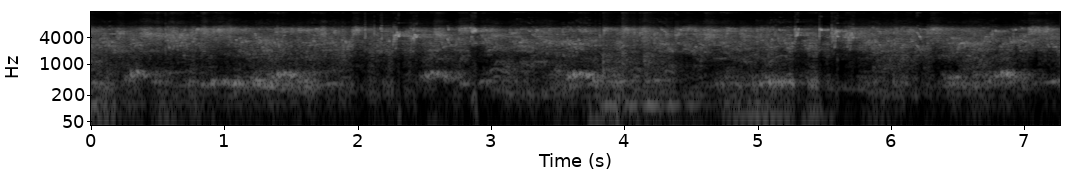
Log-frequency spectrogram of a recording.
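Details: Lovebirds singing and chirping contentedly: rapid shrill tweets layered densely, sharp louder squeaks standing out, and short low coos repeating in the background.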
